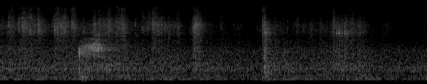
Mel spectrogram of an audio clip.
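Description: Honeycomb kraft-paper packing wrap crinkling and rustling in intermittent spells as a bottle is unwrapped, with a couple of light knocks.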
